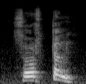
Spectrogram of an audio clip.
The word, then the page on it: sortan: Xyzyl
